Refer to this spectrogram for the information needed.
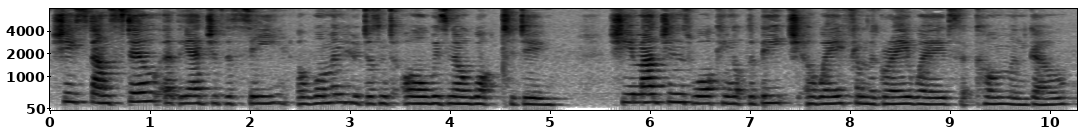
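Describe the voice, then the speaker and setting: Woman poet, measured open mic recital with spaced-out phrases, a little distant from the mic, echoey. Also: mid-range voice, fairly even intonation, darkish tone. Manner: deliberate, pausing between short phrases. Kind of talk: slow, measured poetry recital. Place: live open mic room.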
